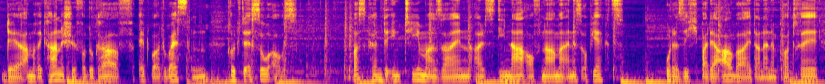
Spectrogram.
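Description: A male actor playing a reflective photographer, giving a measured, contemplative literary monologue in an audio play. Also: fairly low pitch, steady tone, over music, close to an everyday voice.

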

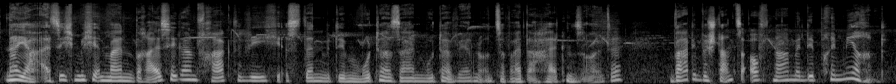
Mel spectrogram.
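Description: A woman playing a thoughtful, articulate middle-aged feminist in a radio play, speaking in measured, reflective phrases. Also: low voice, expressive, noisy background. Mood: reflective, sober. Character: thoughtful feminist woman recalling her longing for motherhood. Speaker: main character in a radio play. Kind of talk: reflective first-person radio play dialogue.

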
